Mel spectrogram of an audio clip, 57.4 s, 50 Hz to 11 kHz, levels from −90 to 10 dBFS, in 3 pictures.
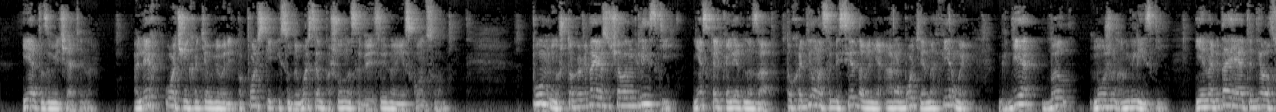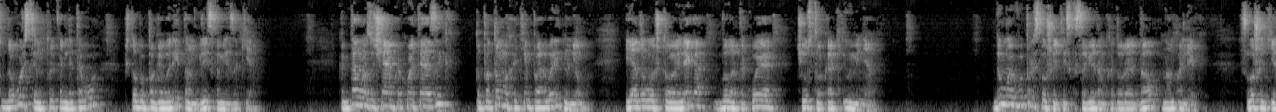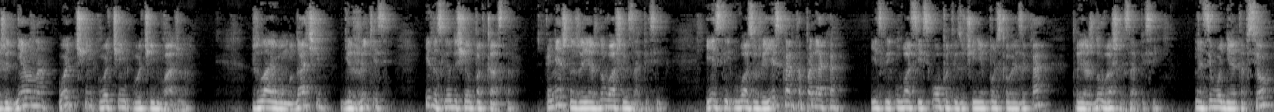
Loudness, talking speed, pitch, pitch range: -17 LUFS, 135 wpm, 130 Hz, 120-145 Hz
